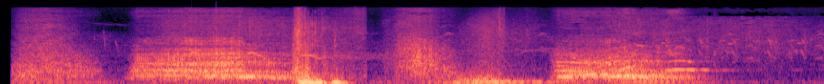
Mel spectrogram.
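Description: Animal-call sound effects: about four loud calls, each half a second to a second long, with a heavy low thump about a second and a half in.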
